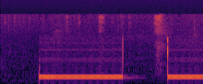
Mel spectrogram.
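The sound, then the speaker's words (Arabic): A telephone line tone sounds after a call disconnects: a steady, low-pitched beep holds for about a second, falls silent for about half a second, then resumes and continues to the end. “طيب، انقطع اتصال مع عبد الملك”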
